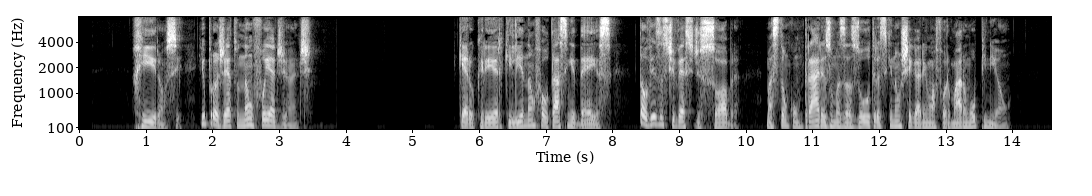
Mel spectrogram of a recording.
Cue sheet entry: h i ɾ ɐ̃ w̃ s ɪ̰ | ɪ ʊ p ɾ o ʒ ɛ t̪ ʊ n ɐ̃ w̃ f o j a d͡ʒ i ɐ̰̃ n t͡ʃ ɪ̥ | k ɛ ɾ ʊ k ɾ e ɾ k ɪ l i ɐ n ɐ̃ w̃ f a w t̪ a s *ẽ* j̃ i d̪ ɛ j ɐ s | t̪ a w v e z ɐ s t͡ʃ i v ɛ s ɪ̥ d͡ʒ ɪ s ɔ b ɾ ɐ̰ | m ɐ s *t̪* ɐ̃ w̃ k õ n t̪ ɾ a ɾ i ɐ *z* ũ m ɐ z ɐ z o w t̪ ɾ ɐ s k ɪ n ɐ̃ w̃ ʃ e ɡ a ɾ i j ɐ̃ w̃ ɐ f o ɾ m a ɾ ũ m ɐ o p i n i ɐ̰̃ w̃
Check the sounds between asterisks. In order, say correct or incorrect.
correct, correct, correct

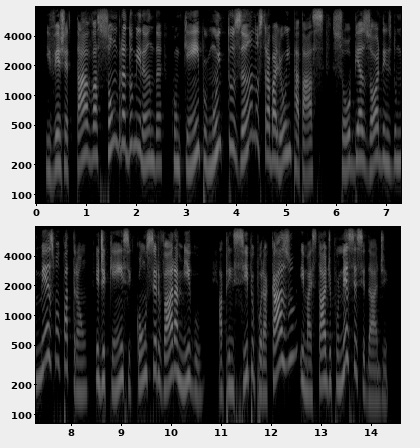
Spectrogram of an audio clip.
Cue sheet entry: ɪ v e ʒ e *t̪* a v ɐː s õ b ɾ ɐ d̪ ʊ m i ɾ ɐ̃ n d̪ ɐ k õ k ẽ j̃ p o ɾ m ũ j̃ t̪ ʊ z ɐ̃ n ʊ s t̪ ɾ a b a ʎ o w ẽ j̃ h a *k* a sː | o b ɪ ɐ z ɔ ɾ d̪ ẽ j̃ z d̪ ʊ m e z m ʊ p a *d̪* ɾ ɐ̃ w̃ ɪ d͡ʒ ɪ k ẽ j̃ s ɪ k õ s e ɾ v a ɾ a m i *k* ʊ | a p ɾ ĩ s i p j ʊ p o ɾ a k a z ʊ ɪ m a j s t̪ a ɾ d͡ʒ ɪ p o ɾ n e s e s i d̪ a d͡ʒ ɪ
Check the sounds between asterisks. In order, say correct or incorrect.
correct, incorrect, incorrect, incorrect

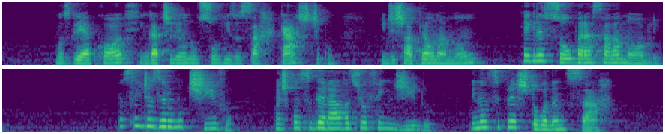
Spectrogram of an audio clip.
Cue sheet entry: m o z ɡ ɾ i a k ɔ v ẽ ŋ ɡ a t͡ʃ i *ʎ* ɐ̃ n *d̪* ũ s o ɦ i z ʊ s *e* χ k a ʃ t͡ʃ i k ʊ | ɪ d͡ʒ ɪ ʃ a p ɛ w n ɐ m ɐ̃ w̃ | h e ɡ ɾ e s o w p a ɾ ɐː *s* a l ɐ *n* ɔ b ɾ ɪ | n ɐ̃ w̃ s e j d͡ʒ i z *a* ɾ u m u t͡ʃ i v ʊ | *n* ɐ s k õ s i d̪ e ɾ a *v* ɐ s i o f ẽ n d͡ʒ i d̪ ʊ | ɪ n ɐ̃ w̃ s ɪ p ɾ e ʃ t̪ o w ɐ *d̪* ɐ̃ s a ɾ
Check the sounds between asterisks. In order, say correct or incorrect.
correct, correct, incorrect, correct, correct, incorrect, incorrect, correct, correct

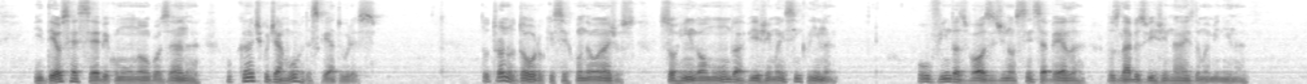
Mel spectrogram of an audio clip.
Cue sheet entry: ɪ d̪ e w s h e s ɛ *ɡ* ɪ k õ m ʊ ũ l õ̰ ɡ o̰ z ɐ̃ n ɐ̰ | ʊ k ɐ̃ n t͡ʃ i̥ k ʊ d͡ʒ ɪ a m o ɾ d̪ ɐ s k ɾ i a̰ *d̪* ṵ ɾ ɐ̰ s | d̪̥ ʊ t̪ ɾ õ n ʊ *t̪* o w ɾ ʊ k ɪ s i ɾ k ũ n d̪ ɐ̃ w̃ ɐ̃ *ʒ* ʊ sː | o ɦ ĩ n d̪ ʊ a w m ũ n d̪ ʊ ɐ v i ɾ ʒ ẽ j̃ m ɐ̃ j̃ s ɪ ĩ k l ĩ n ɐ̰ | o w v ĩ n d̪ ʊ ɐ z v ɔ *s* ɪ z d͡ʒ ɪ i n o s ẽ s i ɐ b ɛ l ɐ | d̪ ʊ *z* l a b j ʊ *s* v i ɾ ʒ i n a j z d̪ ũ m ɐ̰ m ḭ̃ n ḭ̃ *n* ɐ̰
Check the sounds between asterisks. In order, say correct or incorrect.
incorrect, incorrect, incorrect, correct, incorrect, correct, incorrect, correct

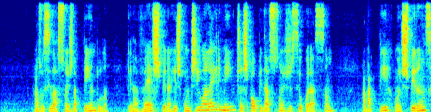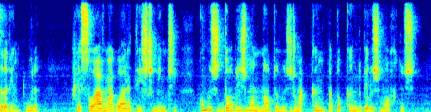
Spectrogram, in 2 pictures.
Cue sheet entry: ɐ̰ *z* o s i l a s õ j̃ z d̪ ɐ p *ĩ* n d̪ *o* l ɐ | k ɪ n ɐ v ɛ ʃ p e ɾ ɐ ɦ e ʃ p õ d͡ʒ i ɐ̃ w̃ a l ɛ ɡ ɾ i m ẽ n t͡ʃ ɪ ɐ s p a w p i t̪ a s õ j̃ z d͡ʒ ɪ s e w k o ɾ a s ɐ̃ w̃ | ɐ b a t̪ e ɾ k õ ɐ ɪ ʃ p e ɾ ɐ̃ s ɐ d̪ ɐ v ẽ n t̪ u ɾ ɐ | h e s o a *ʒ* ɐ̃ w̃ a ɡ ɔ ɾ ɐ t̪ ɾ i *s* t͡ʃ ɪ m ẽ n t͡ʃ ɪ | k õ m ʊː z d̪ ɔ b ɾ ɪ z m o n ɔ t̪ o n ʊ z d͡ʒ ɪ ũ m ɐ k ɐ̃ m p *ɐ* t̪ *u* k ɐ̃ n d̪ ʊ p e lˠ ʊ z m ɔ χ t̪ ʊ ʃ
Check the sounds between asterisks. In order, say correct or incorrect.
correct, incorrect, incorrect, incorrect, incorrect, correct, incorrect

